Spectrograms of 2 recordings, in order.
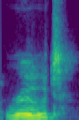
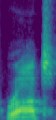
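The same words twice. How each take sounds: First: "root" said with a long oo, as in boot; the right reading "root", long oo, pitched up; "root" set high with a long oo, as the correction; correct vowel. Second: "rot" said with a short o, as in rot; the wrong reading "rot", short o; "rot" said quietly with a short o, as the mistake; wrong vowel. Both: Shown as a demonstration. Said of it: "not rot, but root".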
